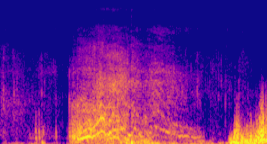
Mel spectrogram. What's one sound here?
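A tent zip rustles open.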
